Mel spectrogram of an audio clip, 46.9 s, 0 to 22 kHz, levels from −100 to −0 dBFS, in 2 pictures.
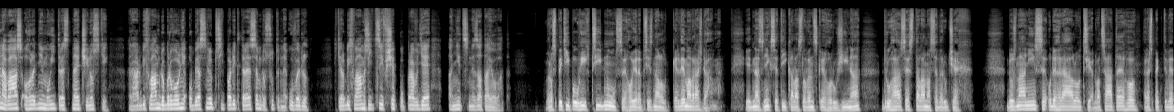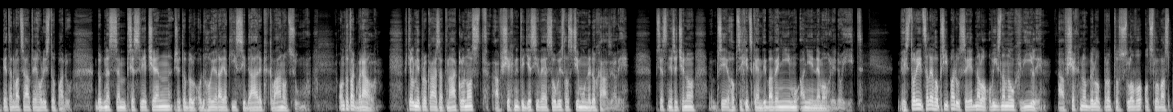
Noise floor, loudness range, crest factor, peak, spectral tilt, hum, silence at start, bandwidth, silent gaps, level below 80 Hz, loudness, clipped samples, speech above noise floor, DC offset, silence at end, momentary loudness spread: -76 dBFS; 4 LU; 18 dB; 0 dBFS; -6 dB/octave; none; 0 s; 16 kHz; 19.53-19.64 s; -42 dBFS; -18 LUFS; under 0.1%; 59 dB; under 0.1%; 0.1 s; 12 LU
